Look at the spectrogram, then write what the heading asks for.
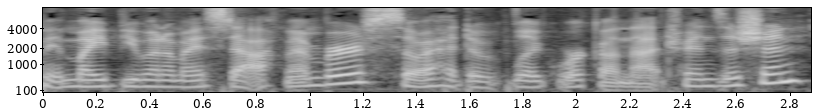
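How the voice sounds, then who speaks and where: A woman speaks at a medium pitch with a Canadian accent. The recording is very clean, with a silent background. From Canada. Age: 20s. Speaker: entrepreneur. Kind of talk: casual interview.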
